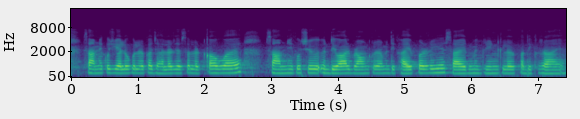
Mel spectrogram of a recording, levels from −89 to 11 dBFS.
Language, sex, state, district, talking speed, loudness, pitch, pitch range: Hindi, female, Andhra Pradesh, Guntur, 235 wpm, -17 LUFS, 185 Hz, 185-195 Hz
